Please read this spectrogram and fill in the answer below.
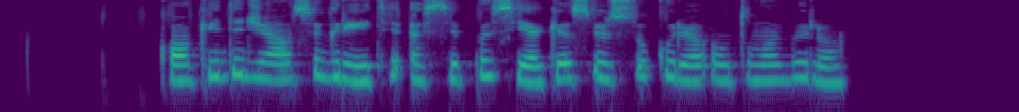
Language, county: Lithuanian, Vilnius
